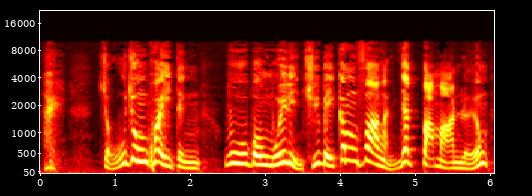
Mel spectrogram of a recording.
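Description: Petulant emperor, high husky voice. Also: male voice, sing-song, takes it slowly, fairly bright tone, exaggerated voice. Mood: displeased. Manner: haughty, indignant, complaining. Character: petulant, imperious Chinese emperor. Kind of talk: Cantonese radio drama acting.

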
